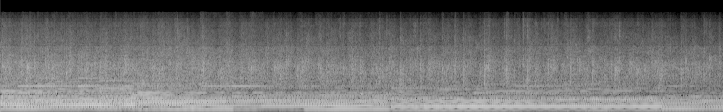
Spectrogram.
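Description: Warm applause from a church audience, a dense, steady wash of clapping that holds for several seconds over sustained, shifting keyboard chords.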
